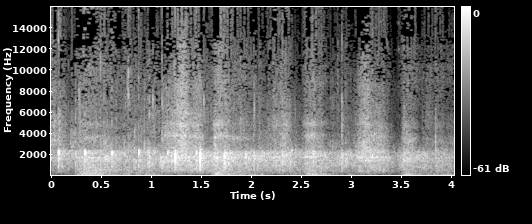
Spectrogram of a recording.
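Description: A crowd at a church service applauds with steady, dense clapping that holds at a moderate level for about four seconds, with a few sharper individual claps standing out and no voices heard.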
